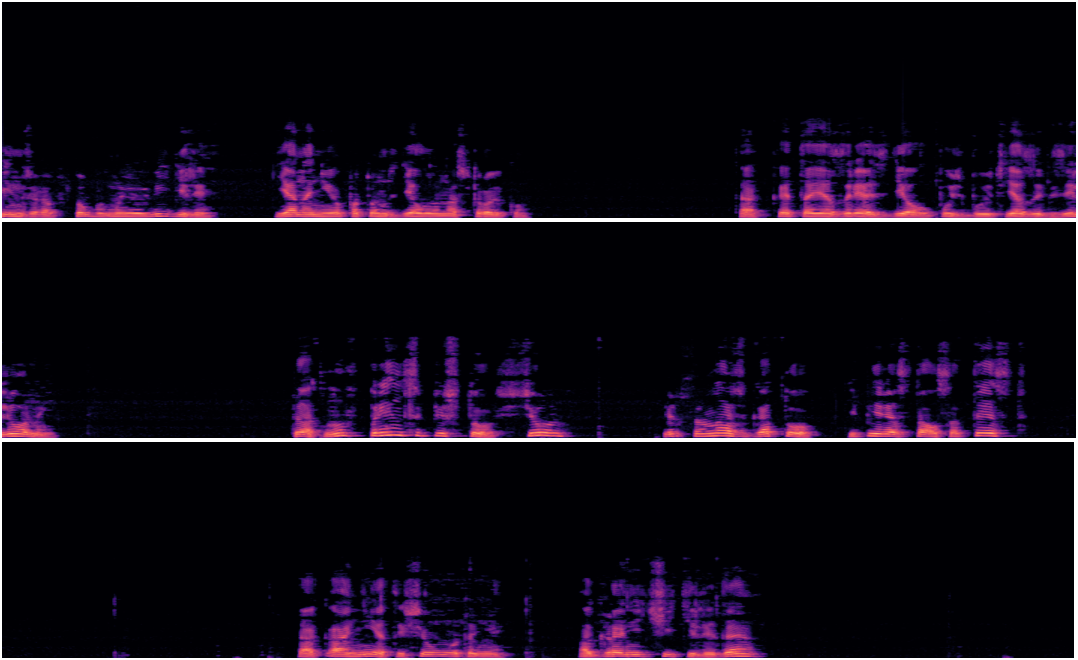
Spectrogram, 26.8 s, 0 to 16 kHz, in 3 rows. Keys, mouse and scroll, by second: 3.7 click, 7.7 click, 8.5 click, 11.4-13.9 middle drag, 15.5-18.9 middle drag, 20.3 middle click, 21.8 shift+middle click, 23.9-25.8 middle drag.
